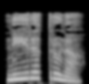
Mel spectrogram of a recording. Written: ನಿರಾದರಣೆ

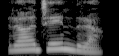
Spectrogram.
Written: ರಾಜೇಂದ್ರ

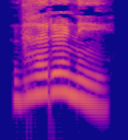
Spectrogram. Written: ಧಾರಣೆ

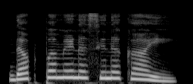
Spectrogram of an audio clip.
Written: ದಪ್ಪಮೆಣಸಿನಕಾಯಿ

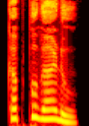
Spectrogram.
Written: ಕಾಪುಗಾಡು

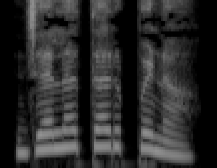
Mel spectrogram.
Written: ಜಲತರ್ಪಣ

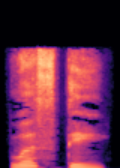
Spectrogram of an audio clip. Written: ವಸ್ತ

